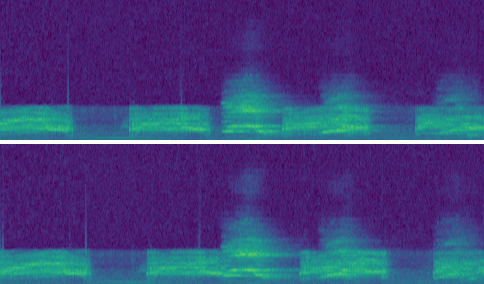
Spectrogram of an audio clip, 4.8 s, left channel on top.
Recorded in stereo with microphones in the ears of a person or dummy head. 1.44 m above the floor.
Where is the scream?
45° right (ahead or behind), 10 m.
